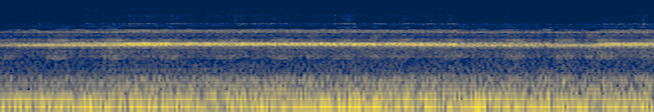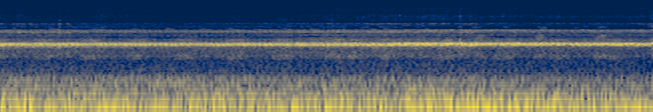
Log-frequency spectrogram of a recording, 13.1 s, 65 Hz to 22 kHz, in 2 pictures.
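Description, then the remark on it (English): A dense chorus of 50 southern toads with a few pinewoods tree frogs and some oak toads calling in a small pond in an open area near Placida, Florida: a steady, unbroken high trilling drone, holding level throughout over a low rumbling background, with no voices. “chorus of 50 southern toads with a few pinewoods tree frogs and some oak toads calling in a small pond in an open area near Placida, Florida.”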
